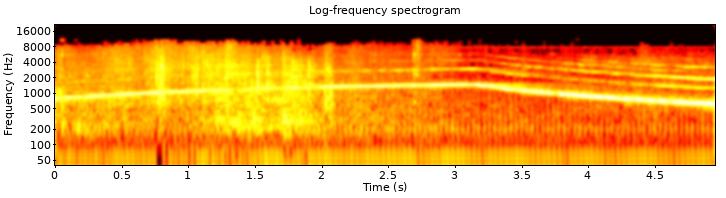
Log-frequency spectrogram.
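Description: A vehicle with a wailing siren passes by. The loud tone climbs slowly, then drops steadily in pitch as it goes past, and it grows slightly louder toward the end.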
